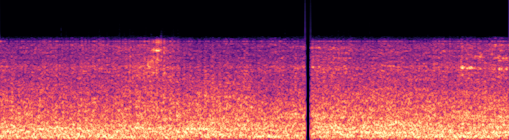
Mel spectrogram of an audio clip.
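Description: Freight train rolling past: a steady rumble and rattle of cars on the rails. The sound drops out for an instant about four and a half seconds in.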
